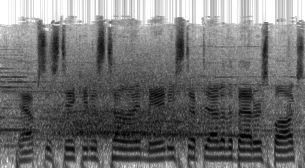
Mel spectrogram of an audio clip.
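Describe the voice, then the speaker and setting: A man's high voice at a fairly quick pace with fairly even intonation, dry with no echo, over loud background noise. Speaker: radio play-by-play announcer. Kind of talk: baseball radio play-by-play. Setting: stadium radio broadcast. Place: booth.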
